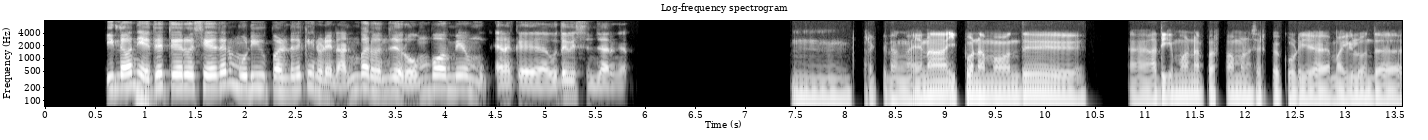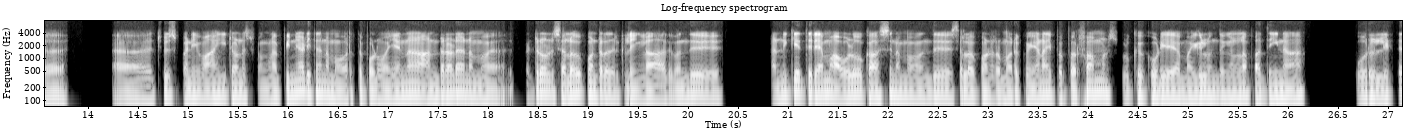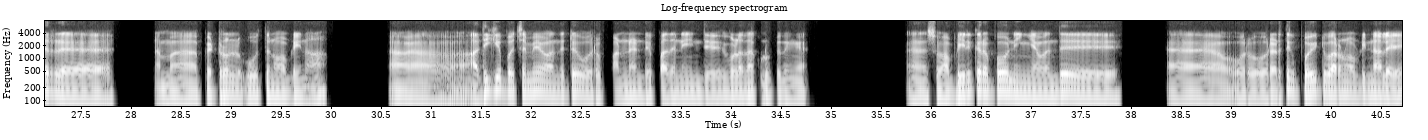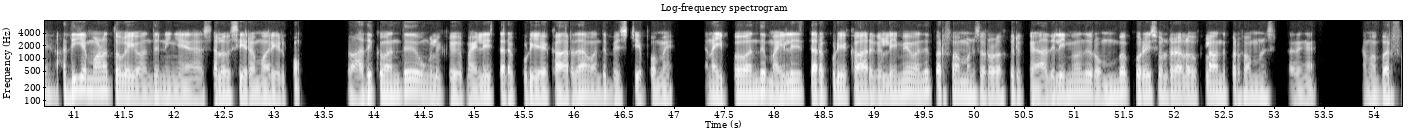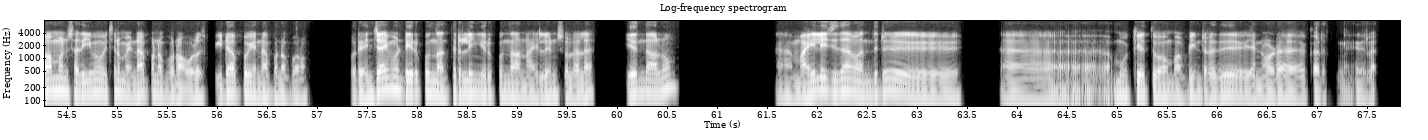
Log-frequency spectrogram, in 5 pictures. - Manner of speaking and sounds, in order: in English: "பெர்ஃபார்மன்ஸ்"; in English: "சூஸ்"; in English: "பெர்ஃபார்மன்ஸ்"; in English: "சோ"; in English: "மைலேஜ்"; in English: "பெஸ்ட்"; in English: "மைலேஜ்"; in English: "பெர்ஃபார்மன்ஸ்"; in English: "பெர்ஃபார்மன்ஸ்"; in English: "பெர்ஃபார்மன்ஸ்"; in English: "என்ஜாய்மென்ட்"; in English: "த்ரில்லிங்"; in English: "மைலேஜ்"
- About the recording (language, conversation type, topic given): Tamil, podcast, அதிக விருப்பங்கள் ஒரே நேரத்தில் வந்தால், நீங்கள் எப்படி முடிவு செய்து தேர்வு செய்கிறீர்கள்?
